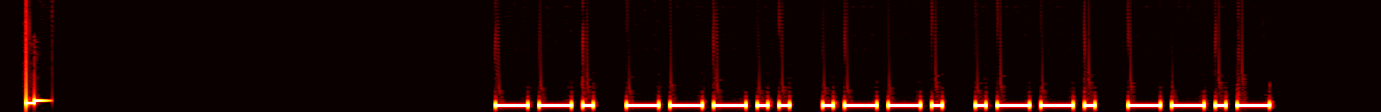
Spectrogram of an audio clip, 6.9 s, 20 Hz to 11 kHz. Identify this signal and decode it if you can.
Morse code, heard as a keyed tone, about 21 wpm, 700 Hz. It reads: G8PPQ
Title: DXCC-100 Call Signs - 5 Characters - Repeated 3x - 22wpm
